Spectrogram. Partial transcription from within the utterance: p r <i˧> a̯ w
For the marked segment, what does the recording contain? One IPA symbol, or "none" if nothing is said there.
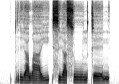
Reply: i˨˩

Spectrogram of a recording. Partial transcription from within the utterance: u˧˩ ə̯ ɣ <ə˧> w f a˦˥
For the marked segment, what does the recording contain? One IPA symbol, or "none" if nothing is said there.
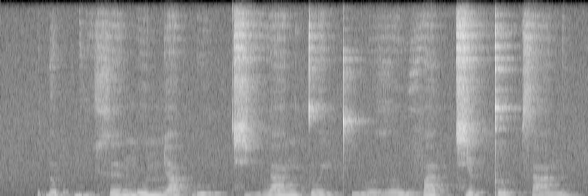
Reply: ə˨˦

